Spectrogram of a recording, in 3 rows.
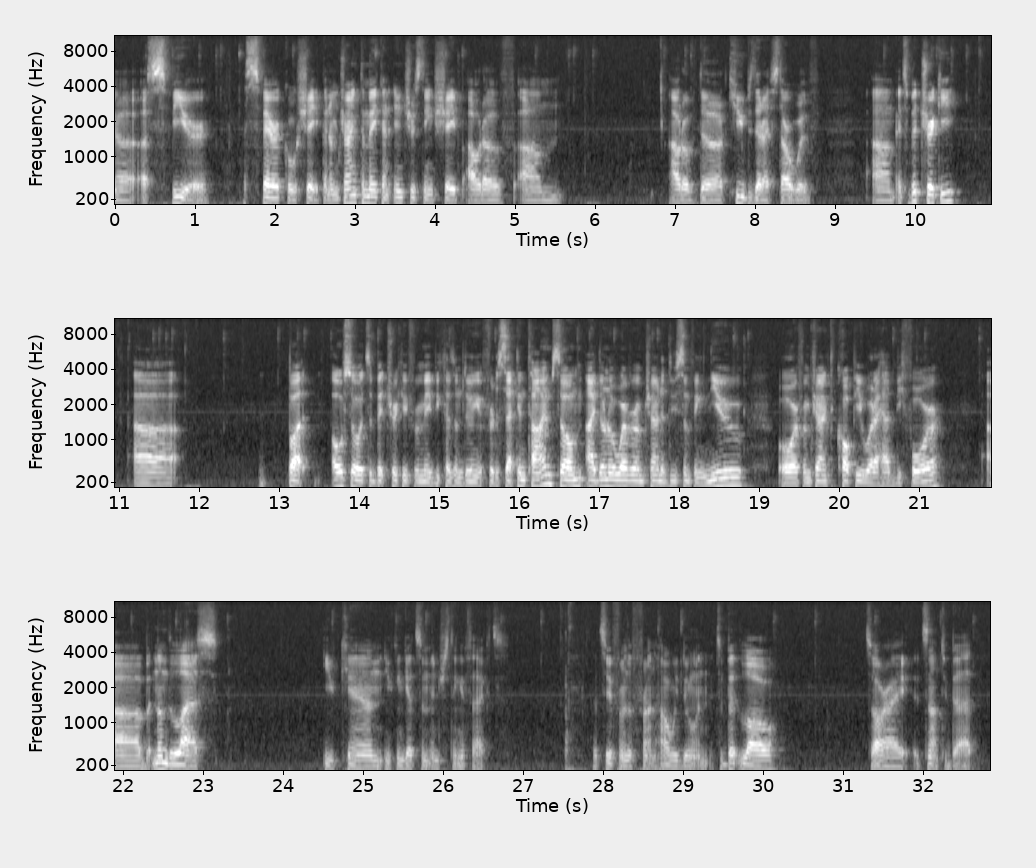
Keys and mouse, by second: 0.6 alt+d, 0.8 alt+click, 1.6 alt+right click, 2.0 alt+click, 3.3 right click, 4.5 alt+click, 5.7 click, 6.0 alt+click, 7.2 click, 7.4 alt+click, 10.3 click, 10.5 alt+click, 11.0 q, 11.5 shift+click, 11.9 w, 13.3 click, 13.7 alt+click, 16.5 click, 16.9 alt+click, 17.3 alt+d, 17.7 click, 18.1 right click, 18.9 alt+click, 21.1 alt+click, 22.2 click, 23.4 click, 24.9 ctrl+z, 25.5 click, 26.1 alt+click, 27.7 space, 28.8 alt+middle click, 30.2 click, 31.5 click, 32.7 click.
